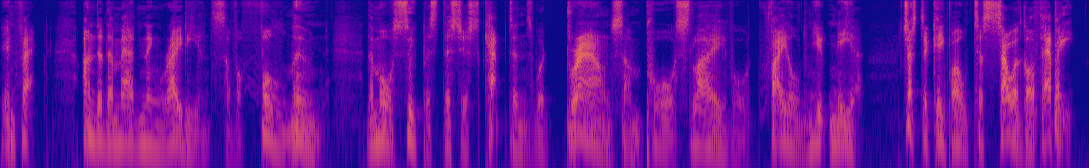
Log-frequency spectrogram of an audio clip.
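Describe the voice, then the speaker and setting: An actor voicing an eccentric washed-up sea captain and would-be poet in a video game, gravelly and husky, with theatrical, rambling, florid delivery. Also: male voice, mid-range voice, animated, measured pace, bright, forceful tone, no echo, studio quality, exaggerated voice. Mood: ominous, wry. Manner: theatrical, rambling, florid old seafaring turns of phrase. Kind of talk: video game character dialogue.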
